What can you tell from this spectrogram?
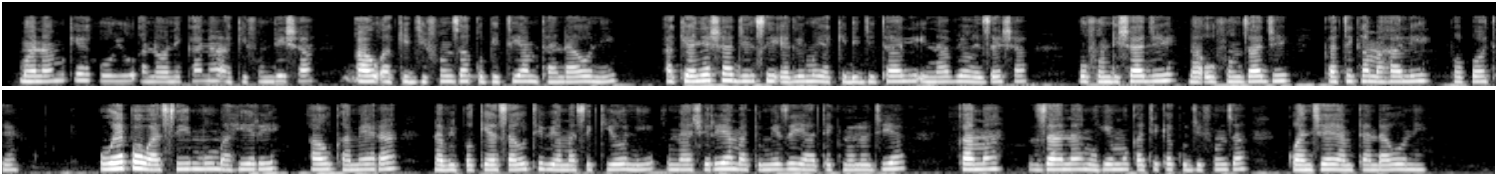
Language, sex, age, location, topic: Swahili, female, 18-24, Nairobi, education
